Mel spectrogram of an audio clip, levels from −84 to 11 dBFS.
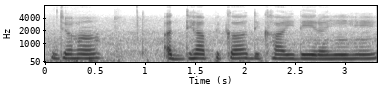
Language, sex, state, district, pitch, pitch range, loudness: Hindi, female, Chhattisgarh, Rajnandgaon, 220 Hz, 205-225 Hz, -14 LUFS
